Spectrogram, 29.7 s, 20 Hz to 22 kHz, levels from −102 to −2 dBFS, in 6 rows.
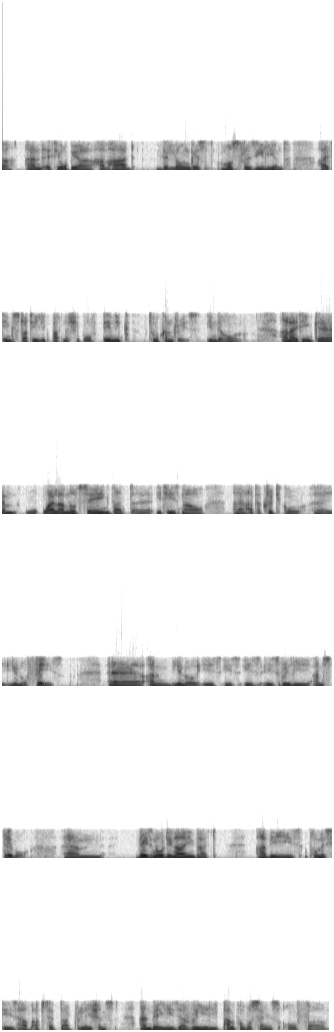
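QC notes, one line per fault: throughout, tandem speech coding: rough, muffled, warbly speech, nothing above 3.8 kHz, which fits two speech codecs in a row, CVSD then AMR-NB, the later one re-coding the earlier one's damage.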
